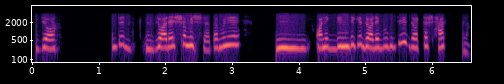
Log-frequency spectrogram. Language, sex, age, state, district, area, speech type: Bengali, female, 30-45, West Bengal, Dakshin Dinajpur, urban, conversation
